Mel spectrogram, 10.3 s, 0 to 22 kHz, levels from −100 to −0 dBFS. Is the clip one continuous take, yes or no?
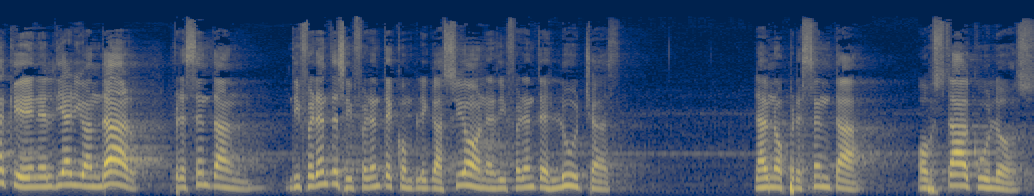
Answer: no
